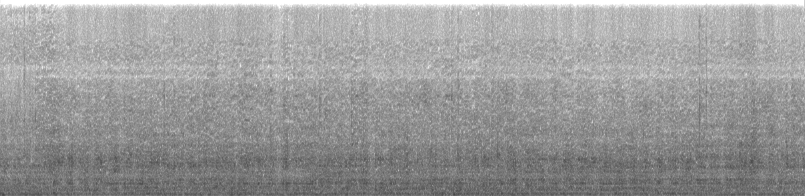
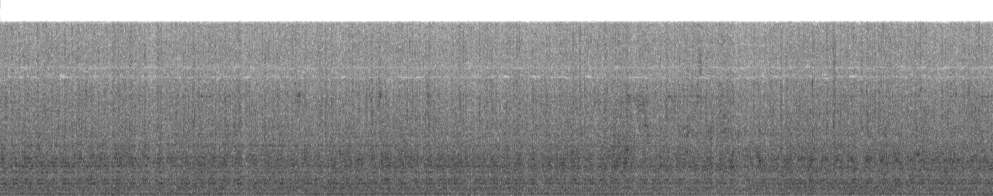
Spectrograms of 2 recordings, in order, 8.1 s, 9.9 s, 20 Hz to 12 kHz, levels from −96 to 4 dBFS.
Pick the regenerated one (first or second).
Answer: first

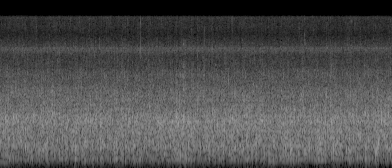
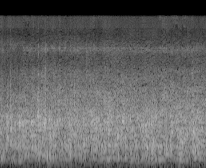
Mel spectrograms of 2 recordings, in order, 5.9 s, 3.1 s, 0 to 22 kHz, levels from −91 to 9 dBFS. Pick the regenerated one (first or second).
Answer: second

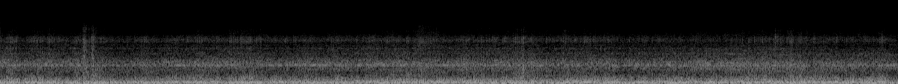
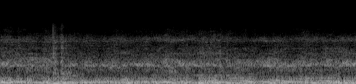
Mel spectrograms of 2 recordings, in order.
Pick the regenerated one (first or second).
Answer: second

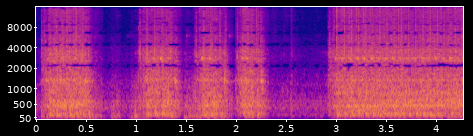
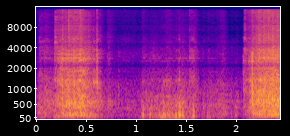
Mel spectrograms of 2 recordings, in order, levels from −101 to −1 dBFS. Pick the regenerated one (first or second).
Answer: second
